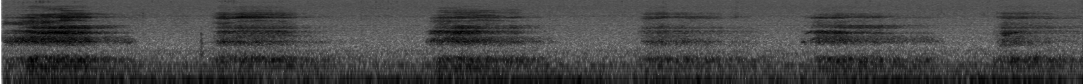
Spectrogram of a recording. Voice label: あまあまおはようボイス, ASMR

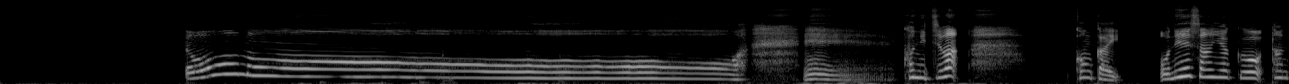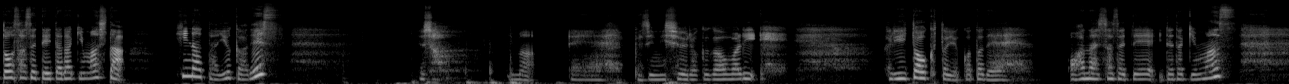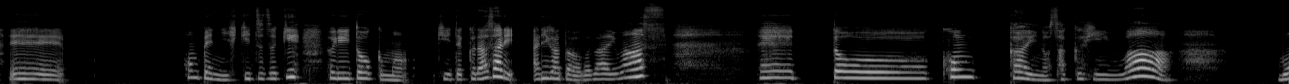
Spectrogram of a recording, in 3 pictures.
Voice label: フリートーク

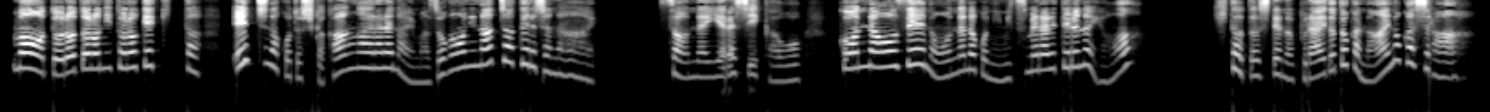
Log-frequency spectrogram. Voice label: 懲罰中音声, ASMR

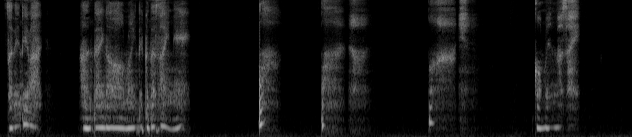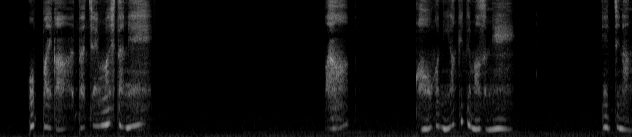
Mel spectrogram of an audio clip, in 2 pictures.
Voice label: 方向転換（バイノーラルマイク収録）; 効果音あり

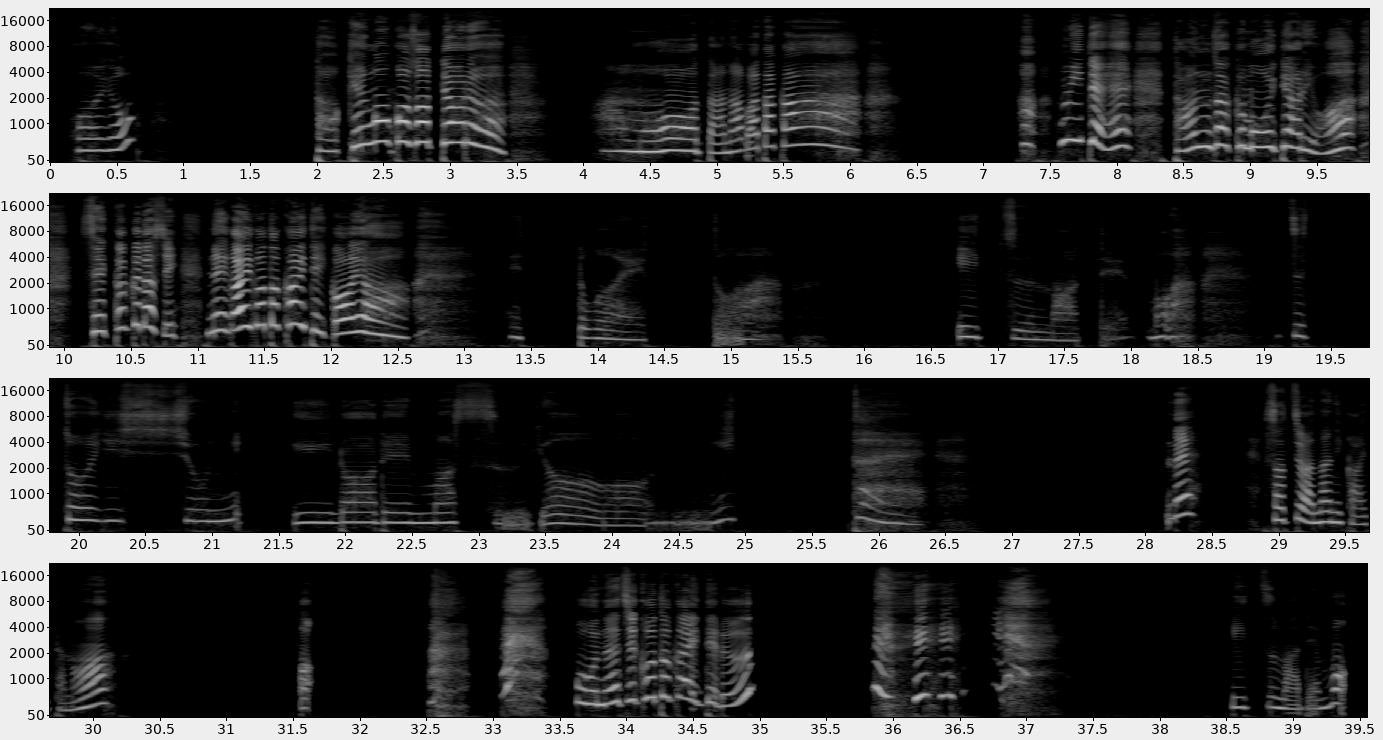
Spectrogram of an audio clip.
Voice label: 元気JK 七夕だね

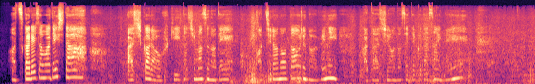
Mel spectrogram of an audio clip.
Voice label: 極上のアロママッサージ, ASMR; 絶景を見ながら…

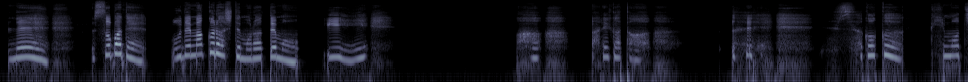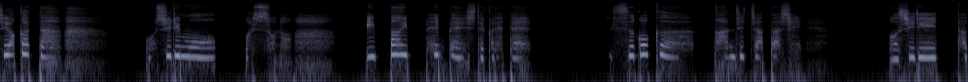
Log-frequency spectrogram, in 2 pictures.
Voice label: ピロートークと寝言（左）

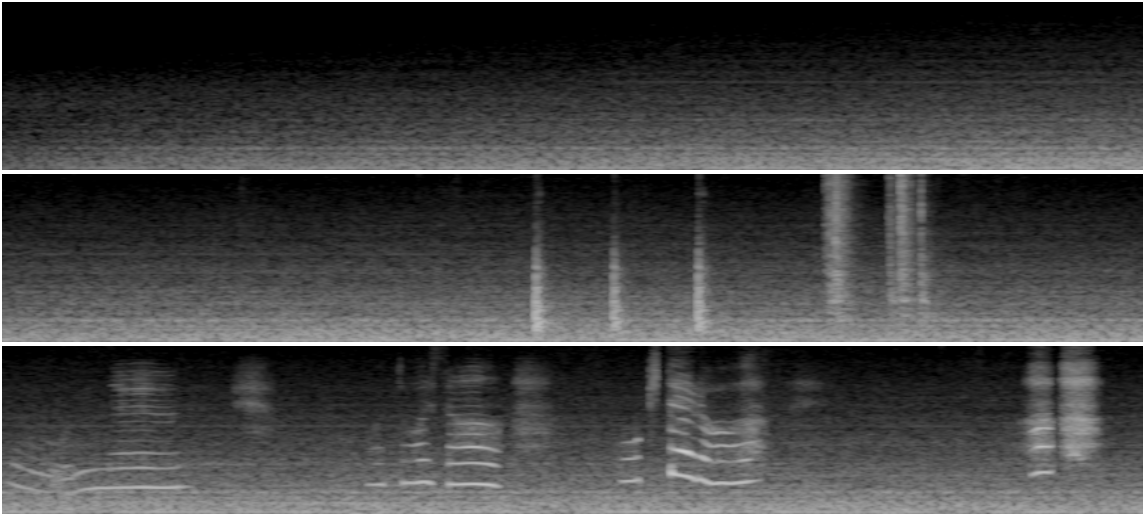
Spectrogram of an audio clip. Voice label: 普通の添い寝

